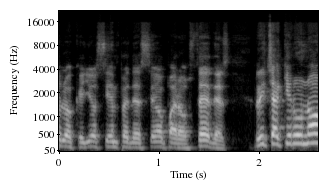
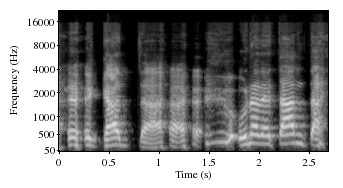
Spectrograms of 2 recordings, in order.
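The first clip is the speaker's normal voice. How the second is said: reading the comment through giggles; real laughter over the words; laughing through it; 6 dB louder than usual. Real, not acted. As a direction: laugh while you read it out. Reading viewer comment while laughing.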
